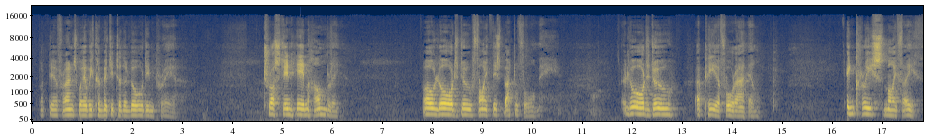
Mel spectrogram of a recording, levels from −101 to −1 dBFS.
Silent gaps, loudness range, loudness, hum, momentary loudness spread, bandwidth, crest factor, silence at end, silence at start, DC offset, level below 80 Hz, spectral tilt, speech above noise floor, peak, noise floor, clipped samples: none; 6 LU; -20 LUFS; none; 19 LU; 17 kHz; 22 dB; 0 s; 0.2 s; under 0.1%; -66 dBFS; -3 dB/octave; 36 dB; 0 dBFS; -57 dBFS; under 0.1%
